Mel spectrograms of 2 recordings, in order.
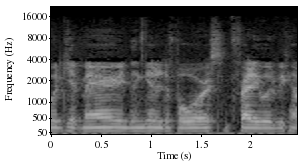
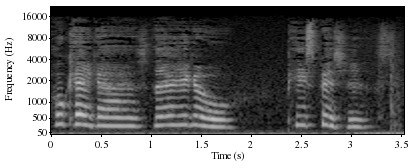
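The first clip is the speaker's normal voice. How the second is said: very high, airy lady voice; 3 dB quieter, much slower than usual. Pretend. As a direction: read it as a breathy lady. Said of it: "Let me read it like a lady".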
